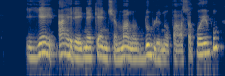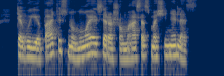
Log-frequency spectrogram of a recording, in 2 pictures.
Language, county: Lithuanian, Šiauliai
